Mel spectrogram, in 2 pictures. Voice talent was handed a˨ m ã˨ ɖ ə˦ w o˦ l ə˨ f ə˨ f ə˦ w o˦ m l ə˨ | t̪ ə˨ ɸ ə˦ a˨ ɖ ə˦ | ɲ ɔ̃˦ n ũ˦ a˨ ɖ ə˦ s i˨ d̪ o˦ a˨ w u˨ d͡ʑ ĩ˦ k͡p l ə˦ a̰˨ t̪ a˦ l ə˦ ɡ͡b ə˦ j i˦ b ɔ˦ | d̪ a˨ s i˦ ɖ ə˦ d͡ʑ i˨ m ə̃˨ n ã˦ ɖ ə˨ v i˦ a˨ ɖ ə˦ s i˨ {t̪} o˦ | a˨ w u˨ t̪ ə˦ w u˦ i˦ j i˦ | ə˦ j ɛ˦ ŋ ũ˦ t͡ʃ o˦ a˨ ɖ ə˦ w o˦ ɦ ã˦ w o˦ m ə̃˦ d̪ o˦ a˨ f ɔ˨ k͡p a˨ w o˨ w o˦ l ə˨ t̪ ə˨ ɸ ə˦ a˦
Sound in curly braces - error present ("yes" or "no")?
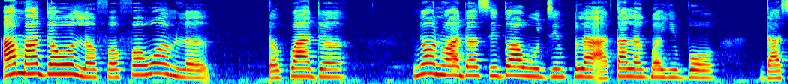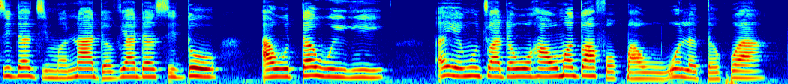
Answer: yes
